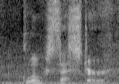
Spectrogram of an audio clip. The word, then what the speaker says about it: Gloucester: it is I think it is no it's Gloucester Street which I wasn't sure how to pronounce it for I say glester oh and I'm foiled again thought I was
